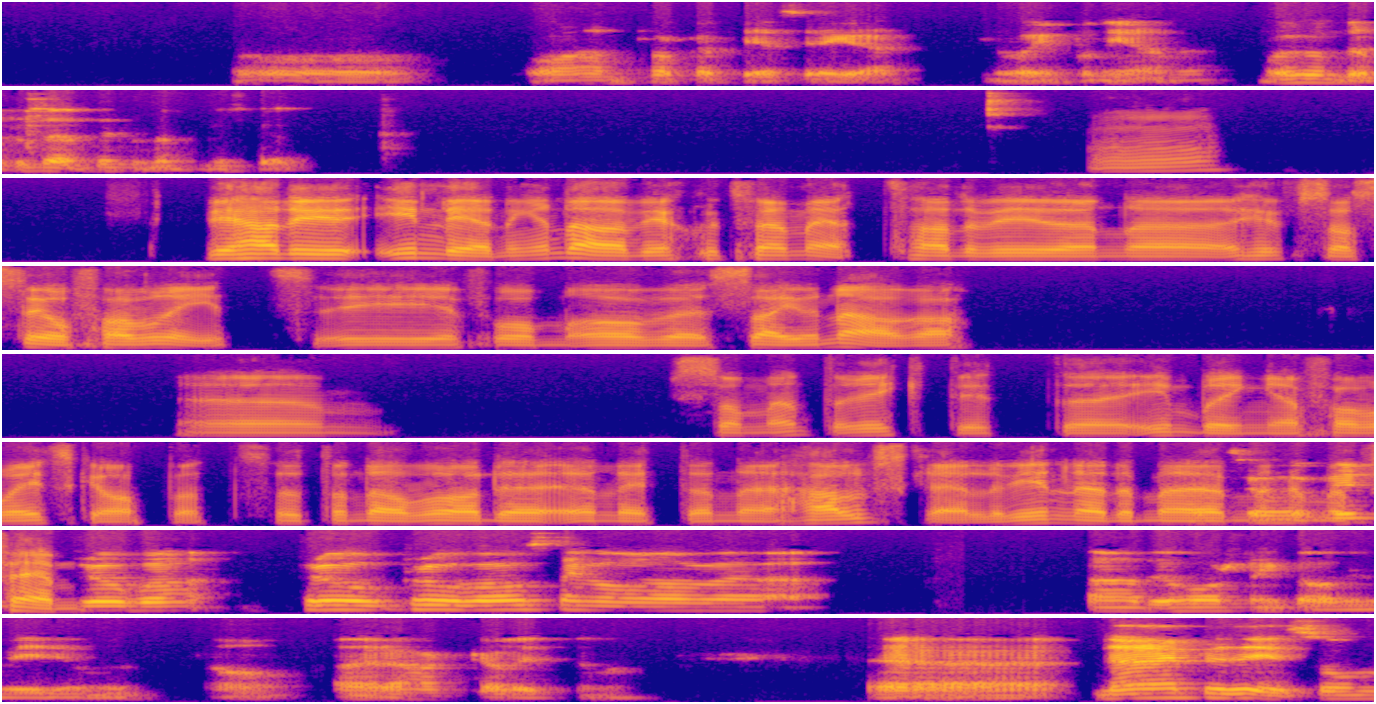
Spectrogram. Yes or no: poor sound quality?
yes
